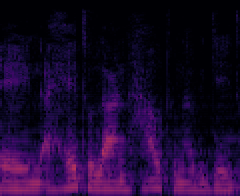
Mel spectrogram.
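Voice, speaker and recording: Over music in the background, a man speaks with ordinary pitch variation, and the room echo is audible. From Democratic Republic of the Congo. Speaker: refugee speaker. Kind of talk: personal testimony talk. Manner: measured, with filler pauses.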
